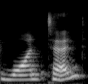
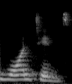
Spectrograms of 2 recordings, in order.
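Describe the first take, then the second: First: Every sound is said fully, as it is spelled. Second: The word is said in a reduced everyday form. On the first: The speaker calls it wrong. "we don't call it wanted" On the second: The speaker calls it right. "We call it wanted"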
